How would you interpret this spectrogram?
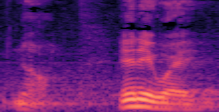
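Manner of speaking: ordinary delivery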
